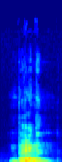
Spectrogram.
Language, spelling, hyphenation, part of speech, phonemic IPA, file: Dutch, brengen, bren‧gen, verb, /ˈbrɛŋə(n)/, Nl-brengen.ogg
- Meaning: 1. to bring, to carry 2. to deliver, to supply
